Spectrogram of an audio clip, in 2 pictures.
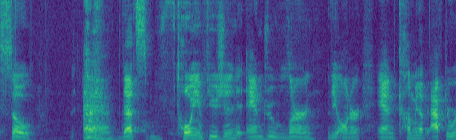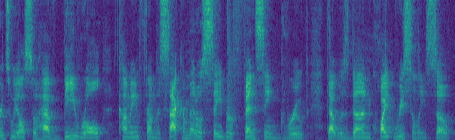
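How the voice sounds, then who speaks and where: A man's voice: mid-range voice, a little slow. A man co-hosting a casual talk show, steering the guest with brief prompts. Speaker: co-host.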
